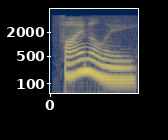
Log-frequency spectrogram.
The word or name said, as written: finally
